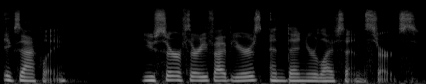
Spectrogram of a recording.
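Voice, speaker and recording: A woman's voice: fairly low pitch, steady tone, normal speed, a little mellow, smooth, dry recording, clean studio sound. A woman co-hosting a podcast, chatting casually and retelling a legal case in plain words. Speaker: podcast co-host. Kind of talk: casual chat.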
